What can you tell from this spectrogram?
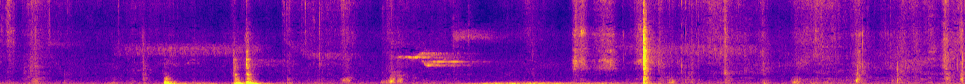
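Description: Quiet outdoor background with a few scattered sharp clicks and knocks, the loudest about six and a half seconds in, and a brief high chirp near four seconds.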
